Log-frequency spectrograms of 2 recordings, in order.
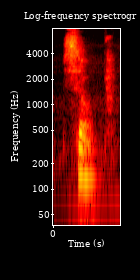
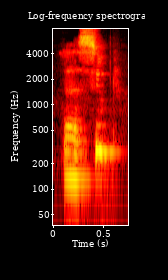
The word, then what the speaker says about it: soap: The third word, that students often mispronounce is soap. Soap. Now, what is a soap? SOAP. We use it for washing our hands, for having a shower, or other purposes. And the word that people often confuse it with is soup, which is spelled like S-O-U-P. And so the first one is soap, and the second one is soup. So you have to be careful with that.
